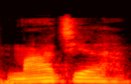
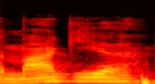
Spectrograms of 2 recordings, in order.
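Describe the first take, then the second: First: "Magia" with a soft g, MAH-jee-a; soft G pronunciation. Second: "Magia" with a hard g, MAH-ghee-a; hard G pronunciation. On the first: Unsure of a group's name, tries "Magia" with soft g. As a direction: say "Magia" with g as in "gem". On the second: Unsure of a group's name, tries "Magia" with hard g. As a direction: say "Magia" with g as in "gift". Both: Shown as a demonstration. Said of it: "is it the Magia".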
